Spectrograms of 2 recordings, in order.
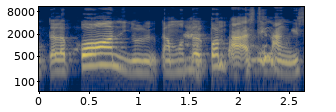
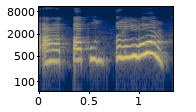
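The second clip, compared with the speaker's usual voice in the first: mock enthusing; 13 semitones higher, 6 dB louder than usual. Friend voiced, retold.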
